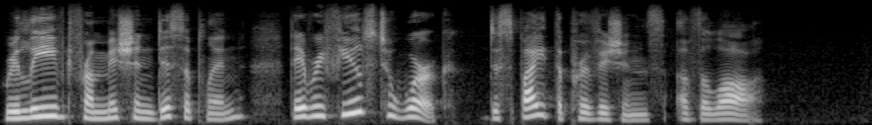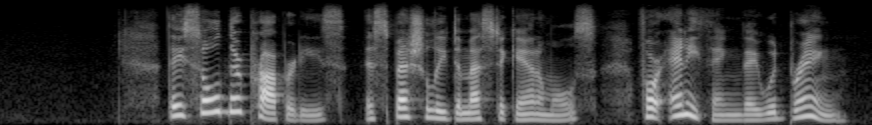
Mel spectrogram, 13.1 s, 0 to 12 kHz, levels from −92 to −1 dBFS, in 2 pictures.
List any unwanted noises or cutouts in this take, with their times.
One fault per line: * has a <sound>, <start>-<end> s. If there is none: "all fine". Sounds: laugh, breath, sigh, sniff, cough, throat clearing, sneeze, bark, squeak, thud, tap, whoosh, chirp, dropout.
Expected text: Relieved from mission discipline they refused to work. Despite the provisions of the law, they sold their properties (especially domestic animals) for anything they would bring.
all fine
